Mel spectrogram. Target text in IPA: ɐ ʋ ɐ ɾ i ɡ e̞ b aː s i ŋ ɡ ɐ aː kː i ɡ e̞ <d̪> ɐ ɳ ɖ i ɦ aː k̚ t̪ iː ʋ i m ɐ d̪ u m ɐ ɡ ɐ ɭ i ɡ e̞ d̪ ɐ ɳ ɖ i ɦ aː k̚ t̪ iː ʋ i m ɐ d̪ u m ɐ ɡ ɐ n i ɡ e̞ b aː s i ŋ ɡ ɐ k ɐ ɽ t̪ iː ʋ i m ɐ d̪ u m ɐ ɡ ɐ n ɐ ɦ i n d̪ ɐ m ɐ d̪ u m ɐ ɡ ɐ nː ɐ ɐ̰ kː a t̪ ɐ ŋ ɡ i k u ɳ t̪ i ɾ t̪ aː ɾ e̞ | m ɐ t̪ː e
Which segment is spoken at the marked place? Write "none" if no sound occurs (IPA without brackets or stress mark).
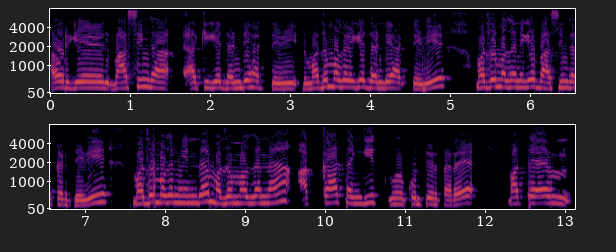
d̪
